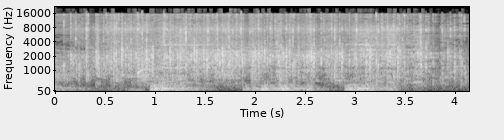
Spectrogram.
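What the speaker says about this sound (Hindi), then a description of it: "तो आपकी तालियां मुझे बताओ" A theater festival audience claps in response to a family stage drama, a lively crowd applause lasting a few seconds with some low rumble and crowd noise mixed in.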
